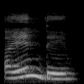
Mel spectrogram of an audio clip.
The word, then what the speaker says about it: Allende: तो देखिए next paragraph में, these are some extracts from the last speech of Salvador Allende, pronounced Allende.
